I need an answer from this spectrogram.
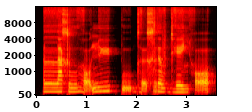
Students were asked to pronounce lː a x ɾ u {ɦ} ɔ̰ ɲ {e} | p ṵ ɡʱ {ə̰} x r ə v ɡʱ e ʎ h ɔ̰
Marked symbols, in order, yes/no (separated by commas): yes, no, yes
